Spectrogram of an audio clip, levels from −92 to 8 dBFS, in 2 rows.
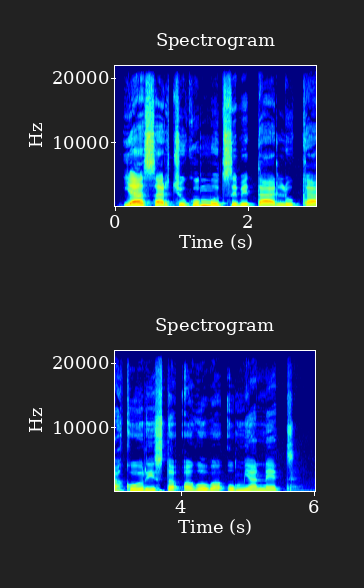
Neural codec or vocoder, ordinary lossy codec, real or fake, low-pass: none; none; real; none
